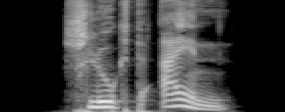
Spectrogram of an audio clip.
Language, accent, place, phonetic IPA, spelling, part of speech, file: German, Germany, Berlin, [ˌʃluːkt ˈaɪ̯n], schlugt ein, verb, De-schlugt ein.ogg
- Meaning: second-person plural preterite of einschlagen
